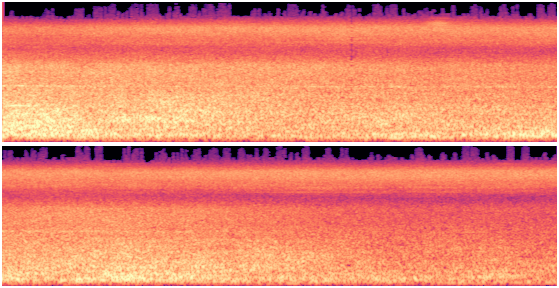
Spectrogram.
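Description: Jet aircraft engine roar, loudest at the start and slowly fading as the plane moves away.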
